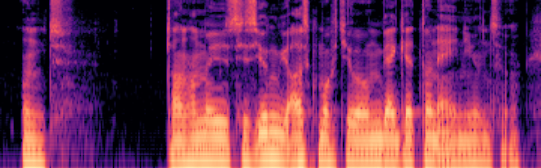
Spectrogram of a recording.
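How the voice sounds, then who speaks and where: A man's medium-pitched voice, dark and mellow in tone, at a moderate pace on a very clean recording with a silent background. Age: 20s. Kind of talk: interview testimony. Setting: studio.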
